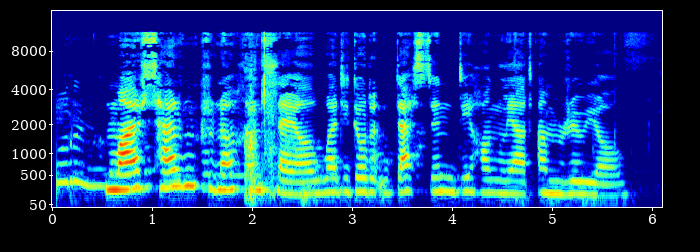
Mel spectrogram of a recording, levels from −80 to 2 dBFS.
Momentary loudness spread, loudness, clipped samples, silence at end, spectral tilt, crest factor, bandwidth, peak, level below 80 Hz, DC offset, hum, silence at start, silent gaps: 18 LU; -21 LUFS; under 0.1%; 0.35 s; -2 dB/octave; 22 dB; 11.5 kHz; 0 dBFS; -66 dBFS; under 0.1%; none; 0.05 s; none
